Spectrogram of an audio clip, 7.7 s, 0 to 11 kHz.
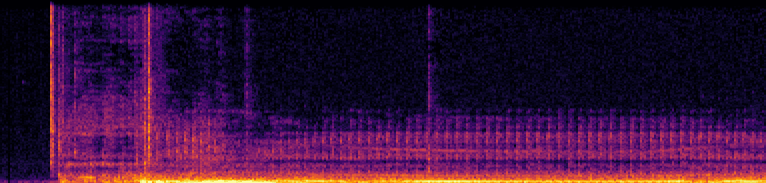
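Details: Mini Cooper S R53: engine cranks, catches and revs with a light metallic rattle/knock over the running note; it came on suddenly while cruising, cause unclear.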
